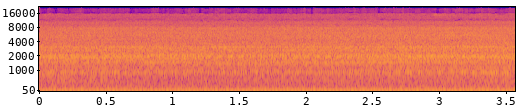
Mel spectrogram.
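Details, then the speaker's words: Eurotorque diesel just started after work, held at a few revs just above 1000 rpm for about 15 seconds to purge air: loud steady low rumble with even firing and no stumble, no leaks found; normal, very quiet for this engine. "that might sound loud but trust us that is the quietest Euro torque engine I have heard in a long long time it is just glorious"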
